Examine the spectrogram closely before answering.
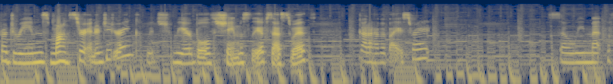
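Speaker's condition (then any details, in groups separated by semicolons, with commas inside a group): No condition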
